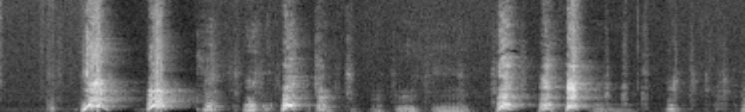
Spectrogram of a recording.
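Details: A corgi reacting to a hated toilet bowl brush with a burst of loud barks and yips, about ten in seven seconds, broken by shorter grumbling vocal sounds and brief pauses.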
